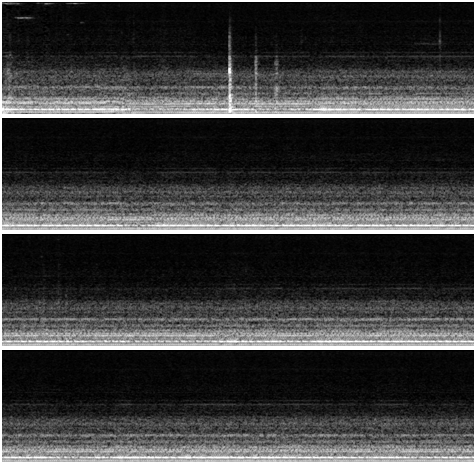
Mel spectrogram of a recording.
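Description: Steady low hum of a car idling, heard inside the cabin while the car stands still, with one sharp click about three and a half seconds in.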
